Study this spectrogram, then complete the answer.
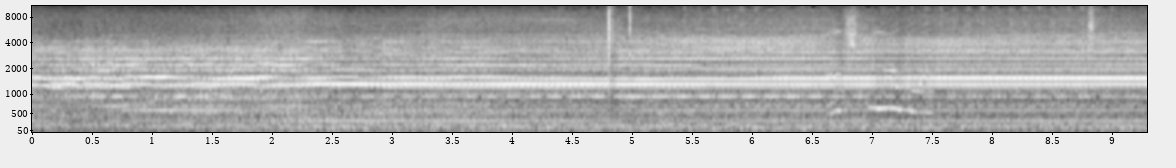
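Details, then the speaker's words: Monarch 10EE lathe's 3-phase motor-generator DC spindle drive running: loud, steady multi-tone whine at constant pitch with a rough undertone, from worn motor-generator bearings needing replacement. "start the machine up and it's louder in hell because it's got those bearings that need to be replaced in that motor generator so bear with the noise"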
